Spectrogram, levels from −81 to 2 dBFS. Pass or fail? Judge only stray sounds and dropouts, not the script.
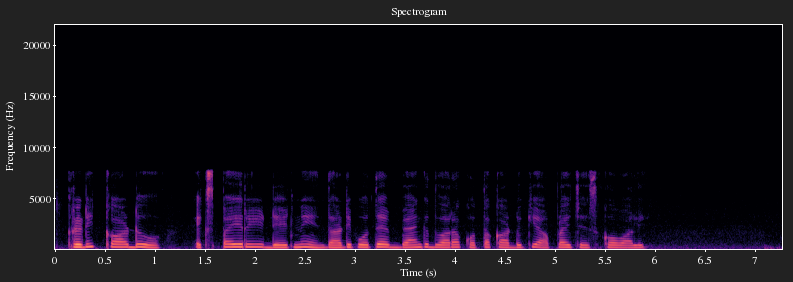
pass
